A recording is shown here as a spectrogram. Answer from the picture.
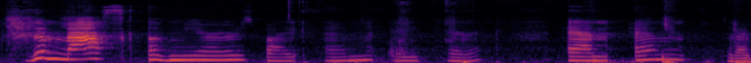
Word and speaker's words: M.A. Carrick: But we are here to celebrate The Mask of Mirrors by MA Carrick. And did I pronounce that correctly?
